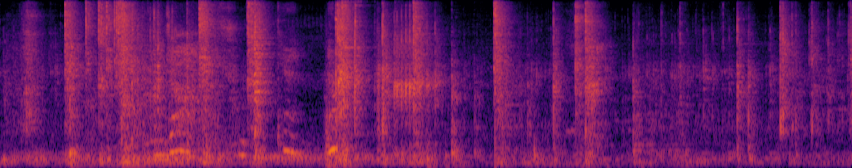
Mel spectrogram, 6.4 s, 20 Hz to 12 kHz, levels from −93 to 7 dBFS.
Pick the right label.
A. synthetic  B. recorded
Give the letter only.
B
